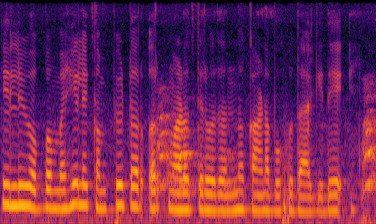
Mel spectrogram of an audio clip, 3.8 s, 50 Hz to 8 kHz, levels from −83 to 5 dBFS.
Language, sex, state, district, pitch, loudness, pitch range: Kannada, female, Karnataka, Bangalore, 185 Hz, -17 LUFS, 170-220 Hz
